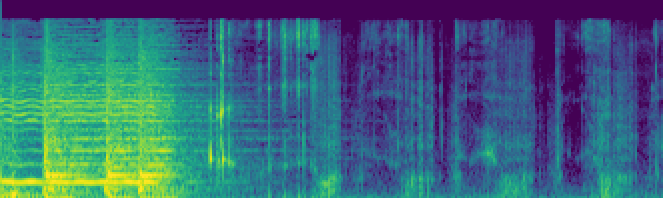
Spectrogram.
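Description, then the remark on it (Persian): A man eats potato chips for a minute: loud, dense crunching for the first second and a half, then a string of sharper, quieter crunches and chewing sounds at uneven intervals. No one speaks. “این آقا یک دقیقه چیپس خواهد خورد، گوش میکنیم.”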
